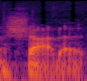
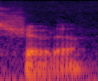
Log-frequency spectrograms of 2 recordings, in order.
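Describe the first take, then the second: First: "Shota" said as SHAH-tah; mispronounced name. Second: "Shota" said as SHOH-tah; long OH in the first syllable of "Shota"; corrected name pronunciation. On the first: Host rejecting a name's pronunciation, "Shota" as SHAH-tah. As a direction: open AH vowel in the first syllable of "Shota". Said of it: "It's not Shota". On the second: Host correcting himself on the name, "Shota" as SHOH-tah. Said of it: "It's Shota". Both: Shown as a demonstration.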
